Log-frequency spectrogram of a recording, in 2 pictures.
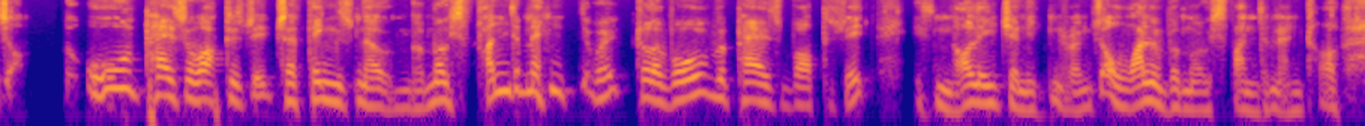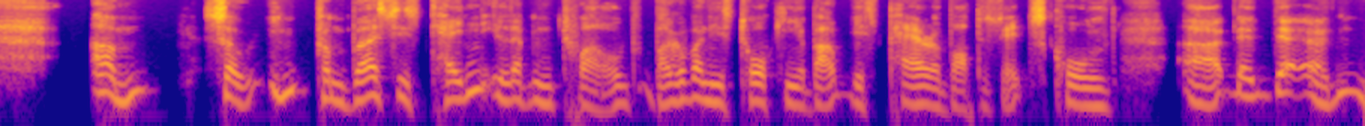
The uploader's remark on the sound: In a Zoom meeting with Sri Ramana Center, Houston.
